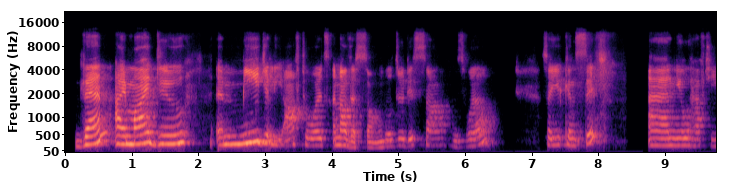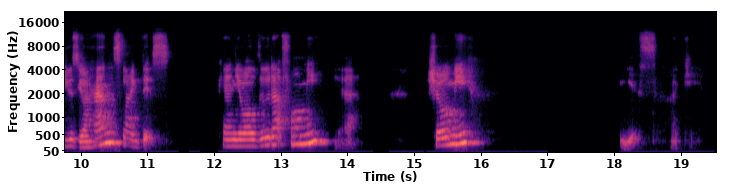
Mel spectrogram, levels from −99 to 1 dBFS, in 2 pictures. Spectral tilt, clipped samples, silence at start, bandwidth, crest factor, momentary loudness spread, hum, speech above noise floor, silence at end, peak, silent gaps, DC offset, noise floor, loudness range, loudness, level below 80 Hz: -2.5 dB/octave; under 0.1%; 0.15 s; 12.5 kHz; 24 dB; 24 LU; none; over 61 dB; 0.9 s; -8 dBFS; 8.68-8.75 s, 11.47-11.63 s, 11.79-12.07 s, 14.39-14.63 s, 15.15-15.19 s, 17.01-18.09 s; under 0.1%; under -90 dBFS; 14 LU; -28 LUFS; -80 dBFS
